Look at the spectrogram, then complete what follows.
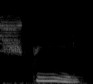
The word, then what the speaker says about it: Spiel: So wherever you see SP written, it will sound like again SCHP. For example, der Sport in English. Thus, der Sport. Spanien, Spain, Spanien. Das Spiel, meaning game.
